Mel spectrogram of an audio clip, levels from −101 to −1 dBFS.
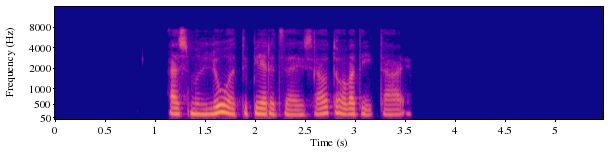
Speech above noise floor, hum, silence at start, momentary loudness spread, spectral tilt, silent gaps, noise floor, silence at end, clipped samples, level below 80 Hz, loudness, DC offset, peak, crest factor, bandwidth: over 58 dB; none; 1.15 s; 13 LU; -7 dB/octave; none; under -90 dBFS; 1.95 s; under 0.1%; -74 dBFS; -33 LUFS; under 0.1%; -16 dBFS; 20 dB; 7.8 kHz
